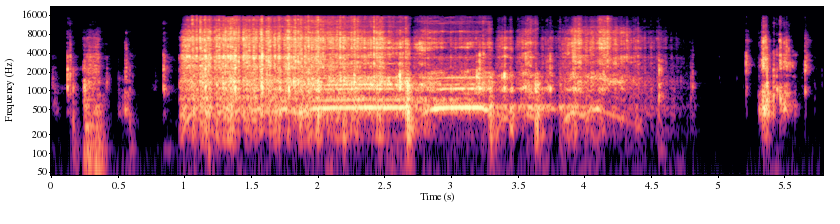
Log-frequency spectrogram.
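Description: A small electric toy motor whirs as the wheels of a toy car spin.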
